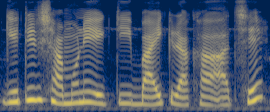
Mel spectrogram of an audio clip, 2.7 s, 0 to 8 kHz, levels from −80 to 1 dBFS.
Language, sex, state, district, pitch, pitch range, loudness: Bengali, female, West Bengal, Cooch Behar, 245 Hz, 215-280 Hz, -17 LUFS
